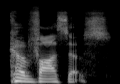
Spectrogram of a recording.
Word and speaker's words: Cavazos: I've been corrected on this. Cavazos. Three syllables. Cavazos.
